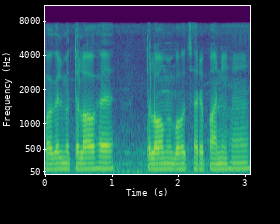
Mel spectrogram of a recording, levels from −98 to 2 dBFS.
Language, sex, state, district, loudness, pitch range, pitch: Hindi, male, Bihar, Gaya, -18 LUFS, 105-110 Hz, 110 Hz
